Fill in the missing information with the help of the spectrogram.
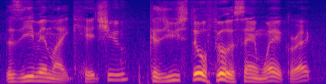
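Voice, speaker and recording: A man's voice: medium pitch, expressive, brisk, darkish tone, no echo. A man in his twenties hosting a podcast, talking in a casual, slangy, playfully teasing way. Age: 20s. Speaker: podcast host. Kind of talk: casual interview chat.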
